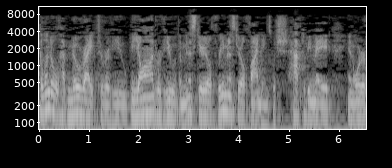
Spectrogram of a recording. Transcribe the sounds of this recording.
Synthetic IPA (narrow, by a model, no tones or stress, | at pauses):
ɡ̥əlɪ̃ndəwəlˠɨvnoʊɹaɪtʰɨɹivjʉbiɑ̃nd̚ɹɨvjʉʌvðɨmɪ̃ñɨstɪɹil̩ˠθɹimɪ̃nɨstɪɹil̩ˠfãɪ̃ndɪ̃ŋzwɨt͡ʃ | hæftʰəbimeɪɾ | ɨ̃nɔɹɾə˞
